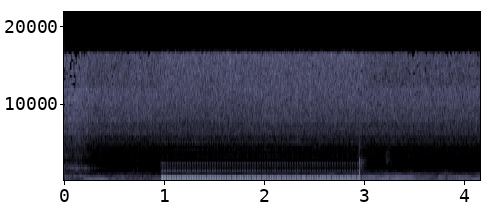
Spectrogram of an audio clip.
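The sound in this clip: A telephone ringing tone heard while calling someone: one steady electronic tone lasting about two seconds, then cutting off, over a faint low background hum.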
